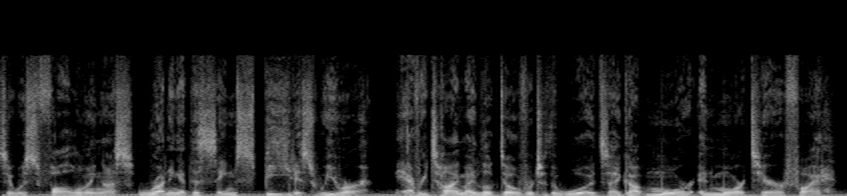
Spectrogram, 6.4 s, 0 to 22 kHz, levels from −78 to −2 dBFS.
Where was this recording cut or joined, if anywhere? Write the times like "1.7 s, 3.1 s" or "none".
none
